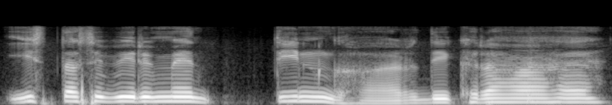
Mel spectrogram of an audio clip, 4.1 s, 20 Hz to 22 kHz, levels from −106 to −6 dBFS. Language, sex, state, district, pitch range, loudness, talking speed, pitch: Hindi, male, Maharashtra, Aurangabad, 135-170 Hz, -14 LUFS, 115 wpm, 145 Hz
